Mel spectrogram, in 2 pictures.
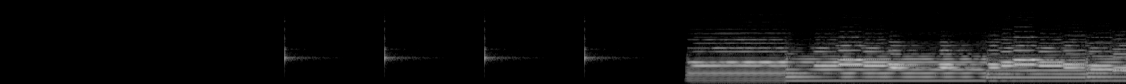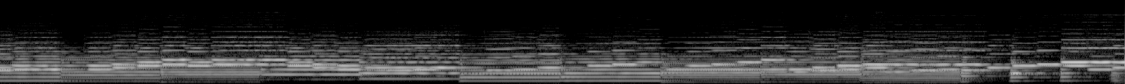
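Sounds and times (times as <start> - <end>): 
fast recorder trio: 6.9 - 22.4.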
